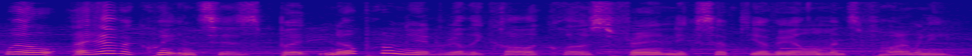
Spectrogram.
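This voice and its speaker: A man's voice: sits high, quick pace, vocal fry, over music, pitched above the performer's own voice. A man voicing a studious, polite young female pony with a precise, bookish manner in a storybook reading. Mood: tipsy, confiding.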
